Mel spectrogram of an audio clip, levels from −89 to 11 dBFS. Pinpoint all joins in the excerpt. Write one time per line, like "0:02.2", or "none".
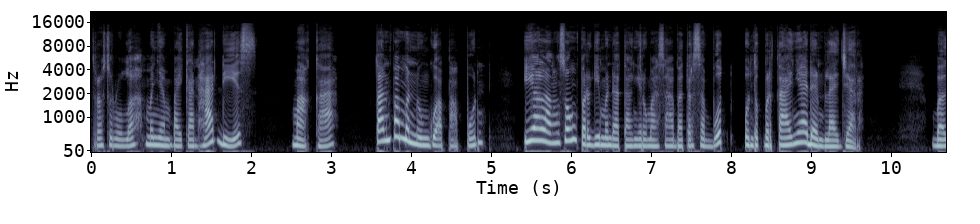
none

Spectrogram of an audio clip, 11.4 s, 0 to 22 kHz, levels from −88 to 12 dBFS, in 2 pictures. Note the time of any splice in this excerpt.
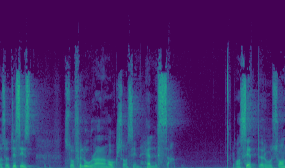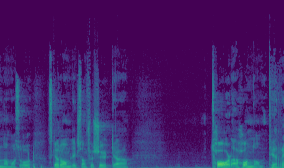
0:01.3
0:04.6

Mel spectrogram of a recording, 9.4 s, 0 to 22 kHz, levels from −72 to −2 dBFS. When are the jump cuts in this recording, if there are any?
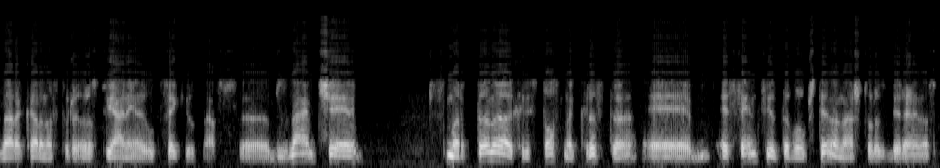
0:02.7
0:06.4

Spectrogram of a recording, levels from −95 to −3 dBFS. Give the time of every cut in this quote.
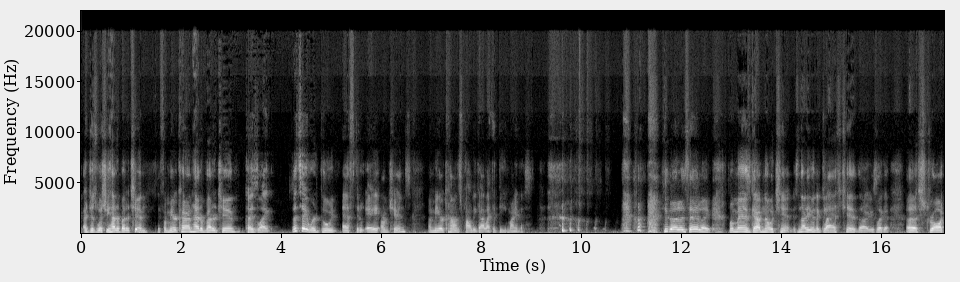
0:03.2

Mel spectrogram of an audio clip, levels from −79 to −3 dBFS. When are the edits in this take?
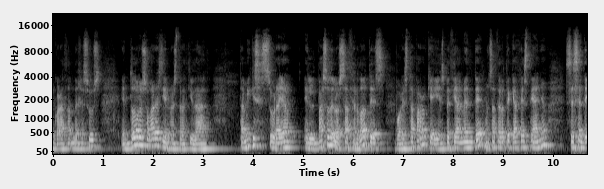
0:03.7
0:06.8

